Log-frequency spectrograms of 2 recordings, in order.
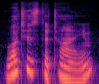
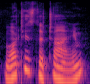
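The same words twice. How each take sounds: The two takes are said the same way.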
